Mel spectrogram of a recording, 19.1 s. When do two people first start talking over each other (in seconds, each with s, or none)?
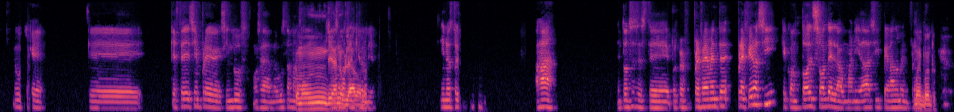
5.9 s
